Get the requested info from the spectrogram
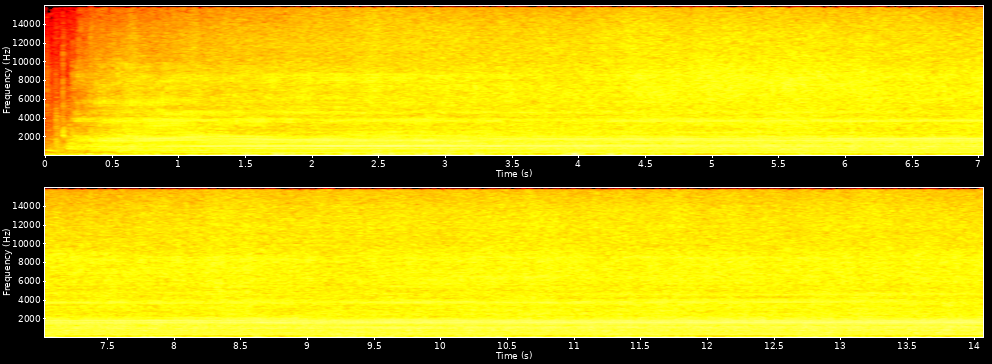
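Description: Electric pressure washer spraying a fine jet of water onto the aluminium fins of an air conditioner's outdoor condenser coil during cleaning. A steady hiss of spray over the steady whine of the washer's pump motor, starting abruptly.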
